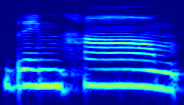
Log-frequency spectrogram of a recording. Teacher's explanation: అలాగనే హామ్ అన్నప్పుడు పక్కన సున్నా ఉంది కదా అనుస్వారము, శ్వాసతో కలిపి సాగదీయాలి.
